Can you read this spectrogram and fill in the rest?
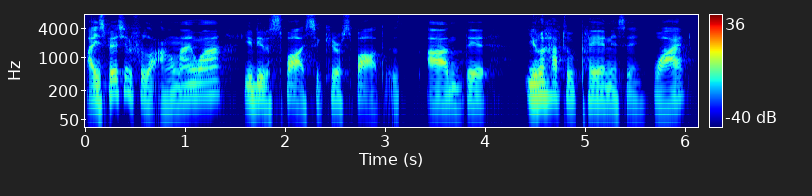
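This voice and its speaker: A man in his forties with a Chinese accent speaks casually as an interview guest. His English is non-native in its phrasing, and he tends to repeat short phrases as he explains things. His pitch sits in the middle range for a man. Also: brisk. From rural southwest China. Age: 40s. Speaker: guest, startup founder.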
